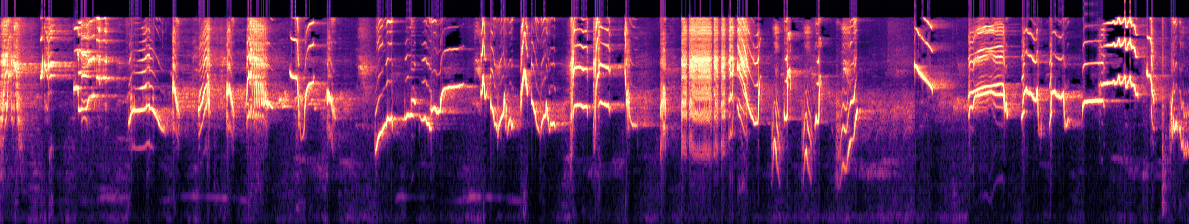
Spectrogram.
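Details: Aggressive kacer (Oriental magpie-robin) fighting song for provoking a rival: long, energetic stream of loud whistled slurs, mimic-like chirps and harsh buzzy outbursts, nearly unbroken.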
